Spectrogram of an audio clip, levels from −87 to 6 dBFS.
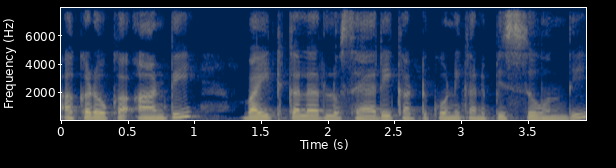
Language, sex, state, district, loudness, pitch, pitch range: Telugu, female, Andhra Pradesh, Guntur, -30 LUFS, 185 Hz, 180-195 Hz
